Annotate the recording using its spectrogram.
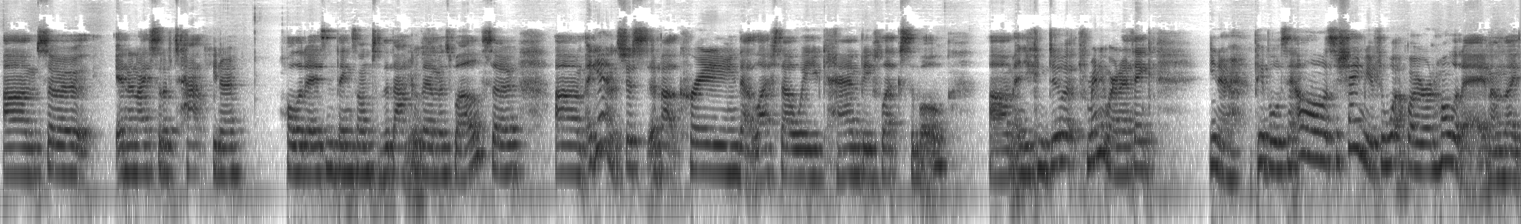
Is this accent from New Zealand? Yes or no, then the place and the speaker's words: yes; New Zealand; I'm from New Zealand. You may hear that I have a slightly strange accent. Merged now with the UK and I've got American clients and, you know, it's a bit of a mishmash.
